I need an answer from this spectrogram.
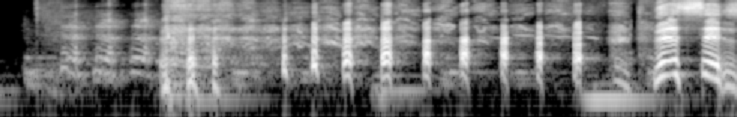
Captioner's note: laughs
